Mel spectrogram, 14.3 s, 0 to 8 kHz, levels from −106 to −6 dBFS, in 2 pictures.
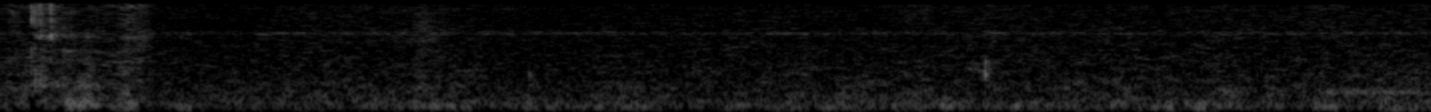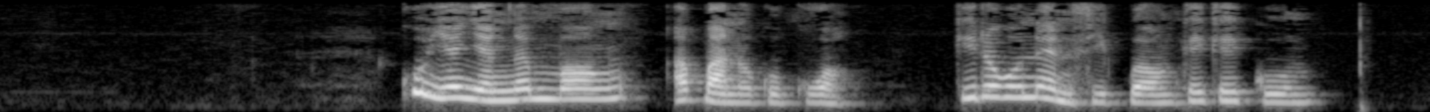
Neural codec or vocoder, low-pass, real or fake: none; 7.2 kHz; real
